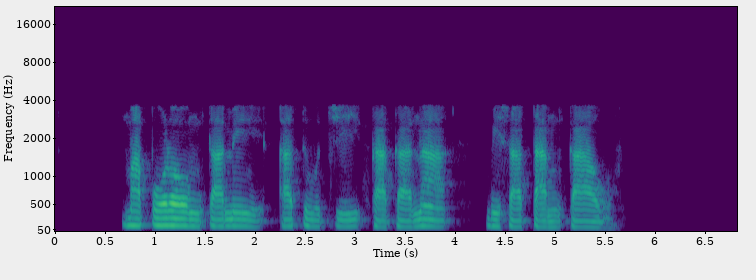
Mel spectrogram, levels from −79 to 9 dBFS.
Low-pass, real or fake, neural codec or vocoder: 3.6 kHz; fake; codec, 16 kHz, 16 kbps, FunCodec, trained on LibriTTS, 50 frames a second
